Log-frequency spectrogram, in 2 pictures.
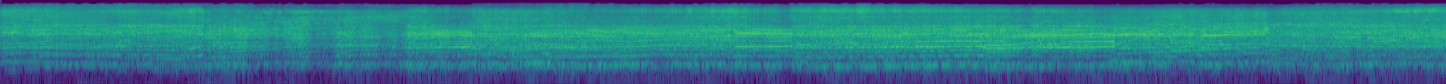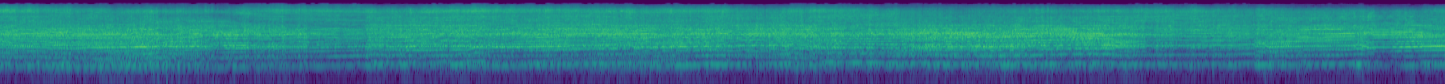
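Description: Several tuned Yamaha RX-King two-stroke race motorcycles running hard at once, their engines revving high and climbing in pitch over and over as they accelerate and shift through the gears.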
